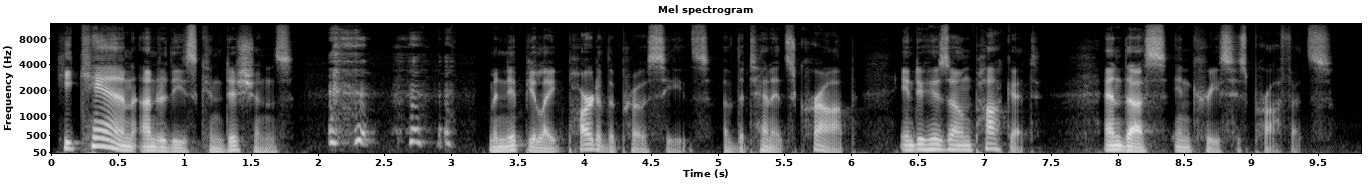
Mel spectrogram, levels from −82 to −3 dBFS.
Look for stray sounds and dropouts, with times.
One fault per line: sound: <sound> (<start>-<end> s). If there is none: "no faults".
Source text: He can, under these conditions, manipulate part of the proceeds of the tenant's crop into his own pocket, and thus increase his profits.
sound: laugh (2.1-3.1 s)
